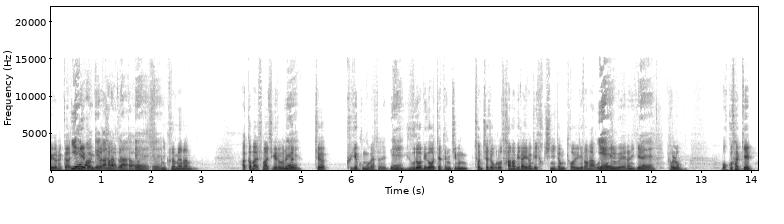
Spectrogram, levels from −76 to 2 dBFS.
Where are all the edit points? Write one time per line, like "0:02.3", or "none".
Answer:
none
